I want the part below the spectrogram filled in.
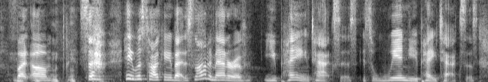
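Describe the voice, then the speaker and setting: A woman speaks in a medium pitch. Her voice makes very wide pitch swings. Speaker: financial advisor, co-host. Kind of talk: radio show discussion. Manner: fast.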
